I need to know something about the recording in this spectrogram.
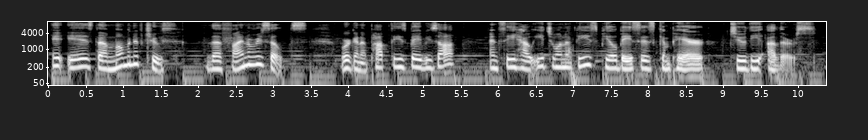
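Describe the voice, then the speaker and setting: A woman hosting a casual nail tutorial, sounding a little congested from allergies, chatty and relaxed with frequent ums. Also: mid-range voice, measured pace, vocal fry, faint music behind. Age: adult. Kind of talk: casual how-to chat.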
